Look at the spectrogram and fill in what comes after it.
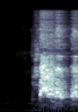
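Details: English bulldog around mealtime, hungry before and after eating, gives a single short, hoarse bark, a loud burst of under a second that breaks into a brief second note, in an otherwise quiet room.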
